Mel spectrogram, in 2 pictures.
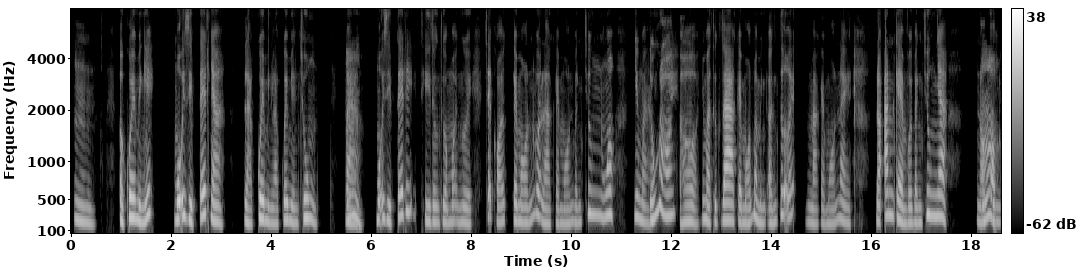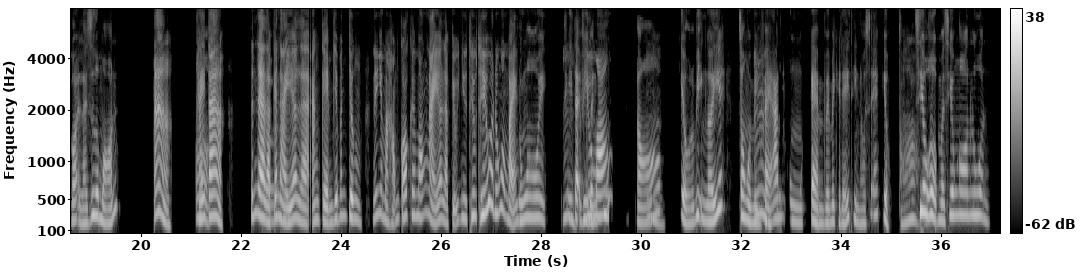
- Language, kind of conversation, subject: Vietnamese, podcast, Bạn có món ăn truyền thống nào không thể thiếu trong mỗi dịp đặc biệt không?
- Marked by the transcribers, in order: tapping; other background noise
